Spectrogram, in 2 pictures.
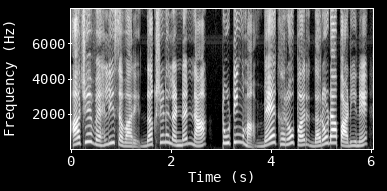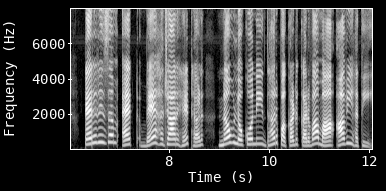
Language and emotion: Gujarati, neutral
